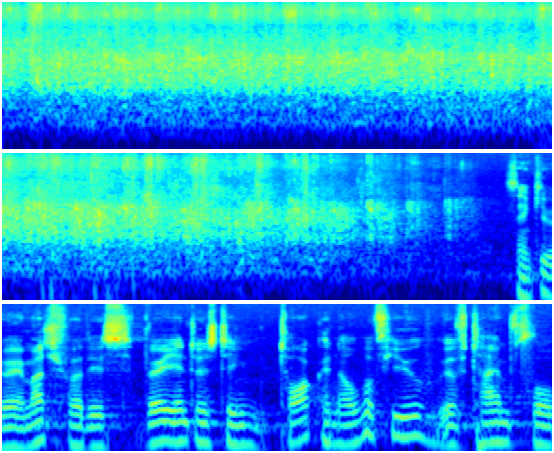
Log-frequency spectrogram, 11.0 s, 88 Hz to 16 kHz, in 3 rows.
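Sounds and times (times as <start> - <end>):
audience applauding: 0.0 - 6.9.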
